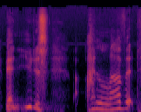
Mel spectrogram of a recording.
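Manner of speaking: delighted whisper, no voice at all; God whispering his delight. Retold or imitated. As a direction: breathe it like a secret joy. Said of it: "he's saying".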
